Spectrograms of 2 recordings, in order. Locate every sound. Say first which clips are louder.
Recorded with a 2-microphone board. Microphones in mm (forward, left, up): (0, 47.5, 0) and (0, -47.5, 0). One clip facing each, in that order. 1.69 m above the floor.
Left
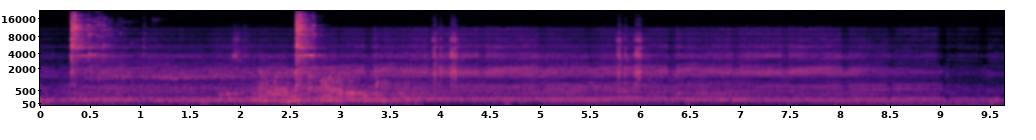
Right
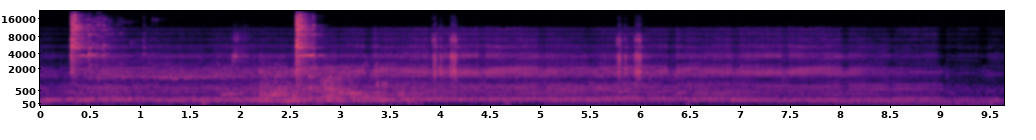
0.3 s breaking glass: left 1 dB; 40° left (ahead or behind), 2.5 m
1.8 s a man speaking: left 3 dB; 40° left (ahead or behind), 4.5 m
3.9 s a camera shutter: even; 15° left (ahead or behind), 1.0 m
